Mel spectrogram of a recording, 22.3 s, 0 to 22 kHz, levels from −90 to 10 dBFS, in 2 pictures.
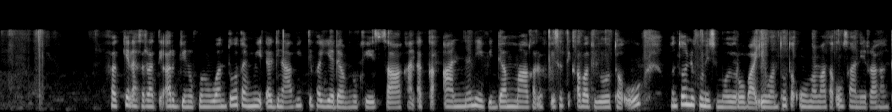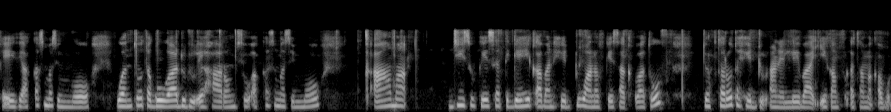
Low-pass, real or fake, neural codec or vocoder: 7.2 kHz; fake; autoencoder, 48 kHz, 128 numbers a frame, DAC-VAE, trained on Japanese speech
